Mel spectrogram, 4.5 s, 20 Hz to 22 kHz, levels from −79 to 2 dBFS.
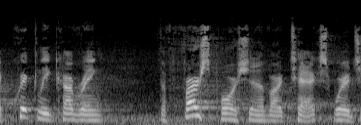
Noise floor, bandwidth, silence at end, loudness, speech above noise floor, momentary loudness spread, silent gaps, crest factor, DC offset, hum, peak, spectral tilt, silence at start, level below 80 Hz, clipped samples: -42 dBFS; 11.5 kHz; 0 s; -22 LUFS; 20 dB; 12 LU; none; 20 dB; under 0.1%; none; -4 dBFS; -4 dB/octave; 0 s; -52 dBFS; under 0.1%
